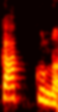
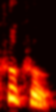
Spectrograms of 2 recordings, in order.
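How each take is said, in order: First: The first syllable sounds like 'kak'. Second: The first syllable sounds like 'koo'. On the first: The speaker calls it wrong. "এটা আসলে কাক্কু না" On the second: The speaker calls it right. "এটার উচ্চারণ হচ্ছে খুখু"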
